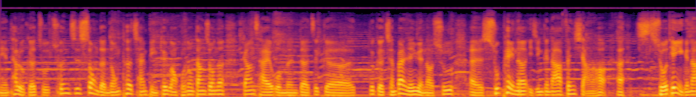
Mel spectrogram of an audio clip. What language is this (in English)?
Chinese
